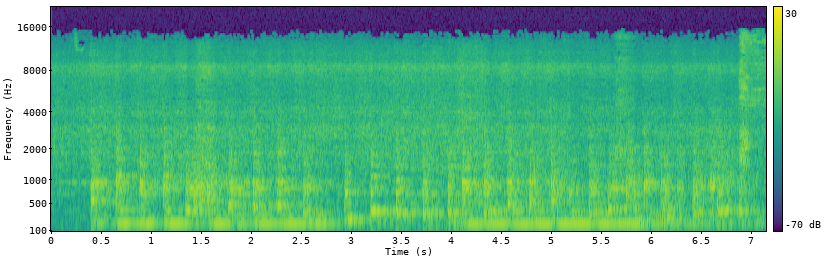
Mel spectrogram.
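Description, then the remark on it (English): Several whales call at once in an overlapping chorus of low, steady tonal calls, punctuated by quick metallic, conga-like knocks repeating throughout. The sounds stay fairly loud with no talking. “And you could hear, there was a portion there where you could hear several whales calling at the same time.”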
